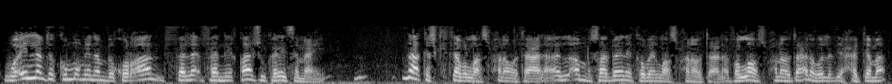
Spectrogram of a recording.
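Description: A man with a fairly high, very rough voice argues quickly in a religious panel discussion. He is emphatic, repeating points and throwing out rhetorical questions. The sound is slightly muffled, like radio. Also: expressive.

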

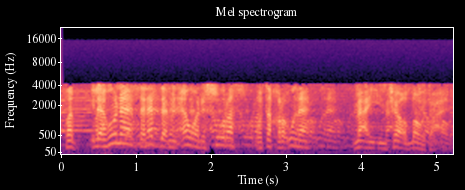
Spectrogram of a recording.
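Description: A man teaching Quran recitation, explaining points and then chanting slow, drawn-out examples. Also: a little high. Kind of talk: recitation lesson. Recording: tinny phone-like sound with crowd behind.

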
